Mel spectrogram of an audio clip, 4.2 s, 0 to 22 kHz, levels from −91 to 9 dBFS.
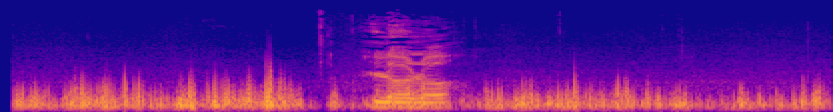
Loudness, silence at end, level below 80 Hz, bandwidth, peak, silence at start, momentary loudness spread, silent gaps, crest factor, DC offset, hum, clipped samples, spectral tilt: -21 LUFS; 0 s; -54 dBFS; 11.5 kHz; -2 dBFS; 0.05 s; 10 LU; none; 18 dB; under 0.1%; none; under 0.1%; -8 dB/octave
